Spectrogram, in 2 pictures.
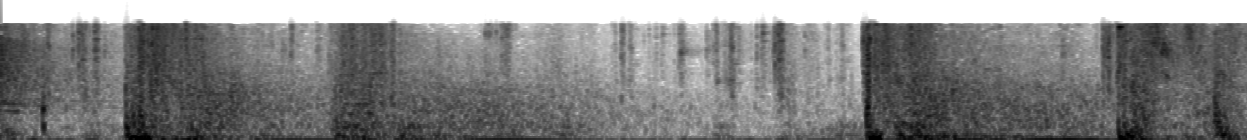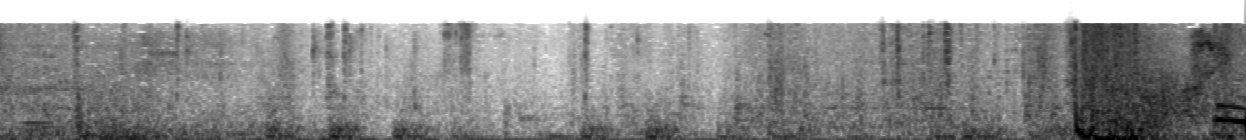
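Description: Video game gunfire rattles in repeated loud bursts and volleys throughout, dense and close, with little talk over it.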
